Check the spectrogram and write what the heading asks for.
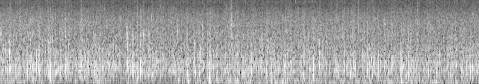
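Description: Steady rain patters on a tent, a dense, continuous hiss of droplets with scattered sharper taps, even in loudness throughout, with no voices.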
